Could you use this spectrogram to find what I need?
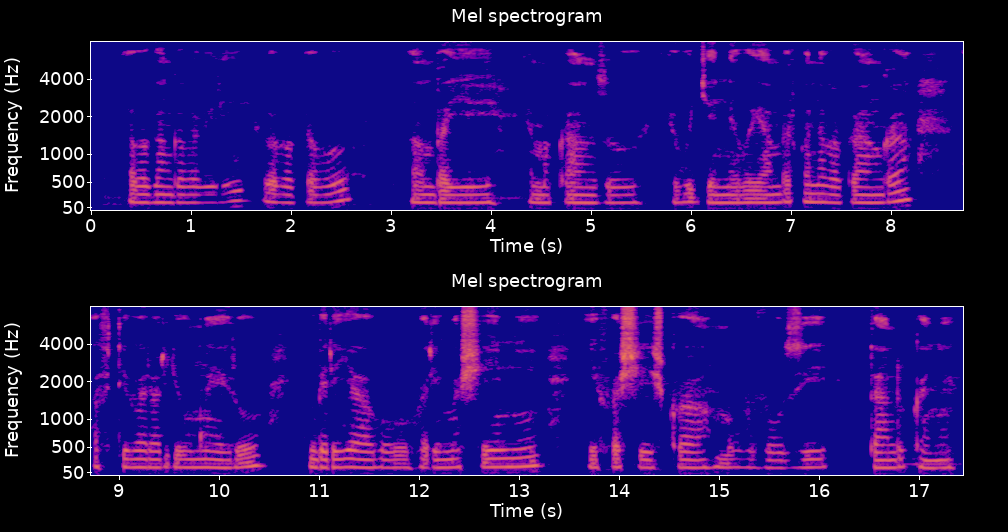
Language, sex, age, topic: Kinyarwanda, female, 25-35, health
